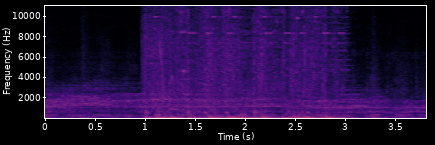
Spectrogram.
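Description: An electric weapon crackles and zaps in loud bursts.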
